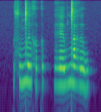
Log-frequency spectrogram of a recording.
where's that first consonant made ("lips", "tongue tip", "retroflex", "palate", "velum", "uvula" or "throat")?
tongue tip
